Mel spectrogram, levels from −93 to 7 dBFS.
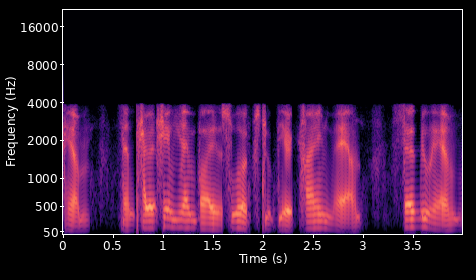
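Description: From start to finish the speech has a gritty crackle that bursts out on its loudest moments, a brief harsh edge rather than a constant fuzz. This is hard clipping: the signal was driven about 6 dB beyond what one stage could pass, so its peaks were sliced flat. Only around one percent of the waveform reaches that ceiling, which is why the distortion comes and goes with the peaks, but each flattened top throws off high harmonics that read as crackle.

Also present throughout, the voice sounds buzzing and mechanical, like a robot, with no natural breathiness or warmth, and nothing at all above 3.8 kHz. This is the signature of an LPC-10 vocoder with heavy codec damage, consistent with a 2.4 kbit/s military speech channel. The codec models the voice as a simple vocal tract filter excited either by a pulse train or by noise, with nothing in between. The result is a flattened, synthetic tone, and any wrong voicing choice comes out as a stray buzz or hiss.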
